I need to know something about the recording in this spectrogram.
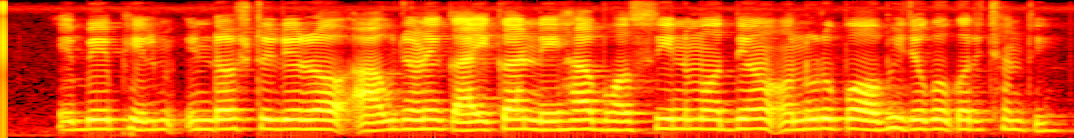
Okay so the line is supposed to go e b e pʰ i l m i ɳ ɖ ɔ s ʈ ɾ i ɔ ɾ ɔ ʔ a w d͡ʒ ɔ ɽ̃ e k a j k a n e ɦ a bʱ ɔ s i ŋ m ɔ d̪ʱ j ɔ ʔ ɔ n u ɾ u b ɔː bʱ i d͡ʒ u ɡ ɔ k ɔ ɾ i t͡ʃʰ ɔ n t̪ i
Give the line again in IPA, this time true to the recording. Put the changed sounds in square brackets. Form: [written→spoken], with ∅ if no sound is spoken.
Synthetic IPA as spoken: e b e pʰ i l m i ɳ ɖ ɔ s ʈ ɾ i ɔ ɾ ɔ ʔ a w d͡ʒ ɔ ɽ̃ e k a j k a n e ɦ a bʱ ɔ s i [ŋ→n] m ɔ d̪ʱ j ɔ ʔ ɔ n u ɾ u [b→p] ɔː bʱ i d͡ʒ [u→o] ɡ ɔ k ɔ ɾ i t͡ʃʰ ɔ n t̪ i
